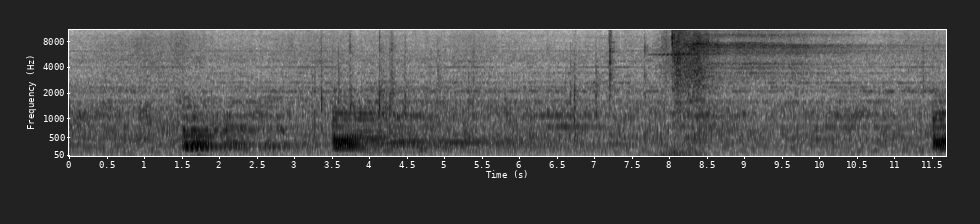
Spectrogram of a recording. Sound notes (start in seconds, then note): 7.8 backpack whirs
